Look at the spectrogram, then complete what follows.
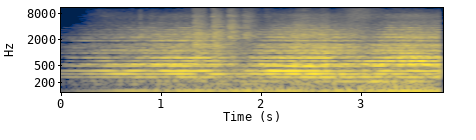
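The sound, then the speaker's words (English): A loud freight train, La Bestia, which runs from the south end of Mexico to the north, rumbles past while its horn blares a steady, sustained chord over the heavy rolling noise, swelling and holding strong throughout with no voices. “There's this train called La Bestia that runs from the south end of Mexico all the way to the north.”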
